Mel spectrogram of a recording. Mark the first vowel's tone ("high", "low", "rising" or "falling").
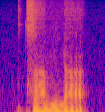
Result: low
